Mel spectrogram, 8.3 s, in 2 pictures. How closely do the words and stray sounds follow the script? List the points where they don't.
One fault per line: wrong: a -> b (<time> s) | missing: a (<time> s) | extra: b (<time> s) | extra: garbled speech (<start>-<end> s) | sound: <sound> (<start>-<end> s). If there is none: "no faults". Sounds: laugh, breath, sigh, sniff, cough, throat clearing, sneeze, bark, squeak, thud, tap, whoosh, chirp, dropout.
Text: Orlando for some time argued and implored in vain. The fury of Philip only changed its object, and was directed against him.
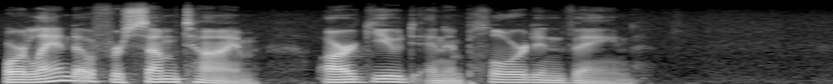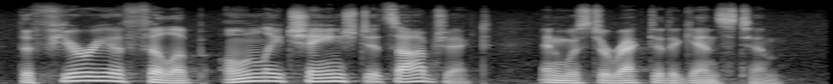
no faults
